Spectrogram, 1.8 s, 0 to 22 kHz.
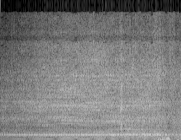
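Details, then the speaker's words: Lennox AC outdoor unit, condenser fan motor rated 825 rpm, 1/6 hp: steady motor hum with a faint constant whine; bad bearings, lubrication didn't help, so the motor is being replaced. "i got a unit back here that the customer said that making a loud noise the condenser fan motor so it has bad bearings in it i tried to put some lubricant on there but i'll have to change it up"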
